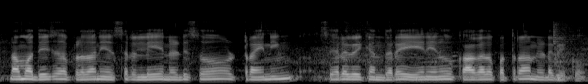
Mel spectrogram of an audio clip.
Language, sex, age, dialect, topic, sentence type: Kannada, male, 25-30, Central, banking, question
